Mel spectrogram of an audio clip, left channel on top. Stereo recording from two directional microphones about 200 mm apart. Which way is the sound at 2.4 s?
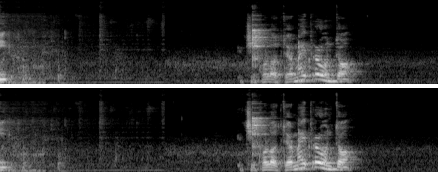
50° right (ahead or behind).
